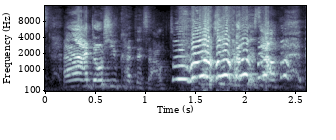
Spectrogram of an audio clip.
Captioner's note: women laughing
